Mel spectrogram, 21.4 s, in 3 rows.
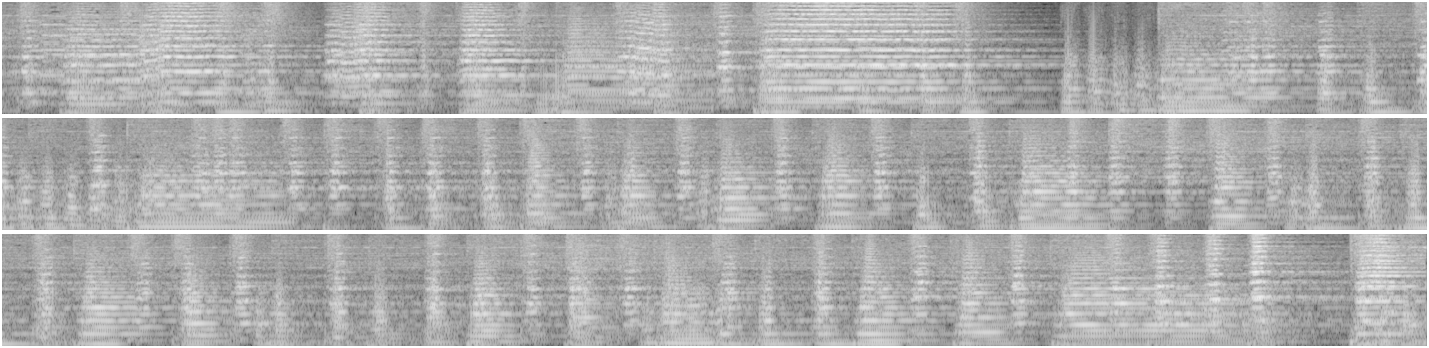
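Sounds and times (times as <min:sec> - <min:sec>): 
march music: 0:00.0 - 0:21.3.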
